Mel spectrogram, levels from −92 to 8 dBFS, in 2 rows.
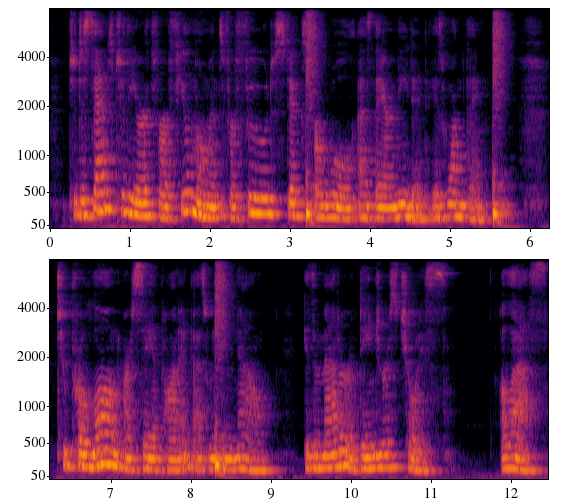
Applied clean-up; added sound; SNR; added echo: none; Snare drum; 6 dB; reverberation time 0.7 s.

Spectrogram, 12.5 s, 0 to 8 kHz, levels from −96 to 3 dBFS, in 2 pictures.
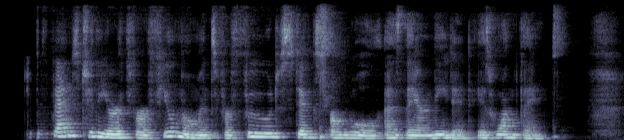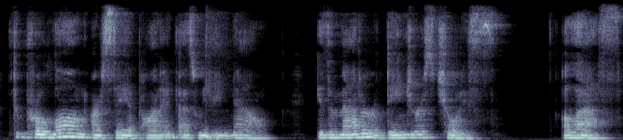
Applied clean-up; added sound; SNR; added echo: neural mask model DeepFilterNet 3.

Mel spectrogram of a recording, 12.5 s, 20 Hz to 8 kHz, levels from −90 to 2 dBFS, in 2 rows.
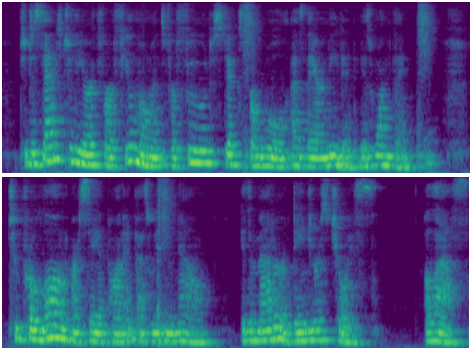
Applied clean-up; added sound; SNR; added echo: neural separator model SepFormer DNS4.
